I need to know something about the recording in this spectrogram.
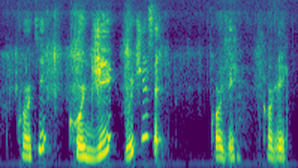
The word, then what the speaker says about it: Corgi: and work on my Corgi I I Googled it how to pronounce that dog name and it's like okay it's like the G and get so before I say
